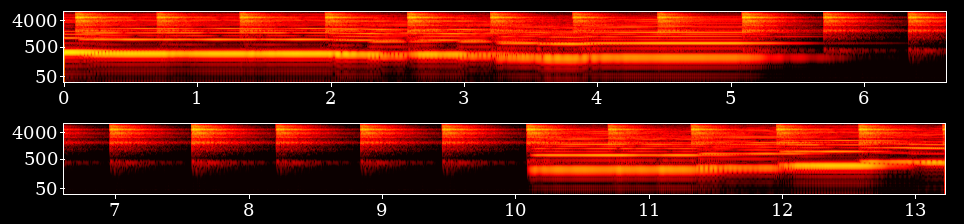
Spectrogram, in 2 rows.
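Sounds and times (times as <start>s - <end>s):
clarinet: 0.0s - 5.6s, 10.1s - 13.2s.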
